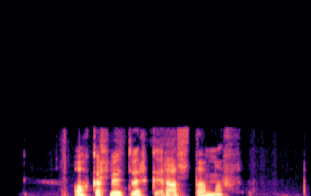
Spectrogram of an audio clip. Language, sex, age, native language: Icelandic, female, 40-49, Icelandic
